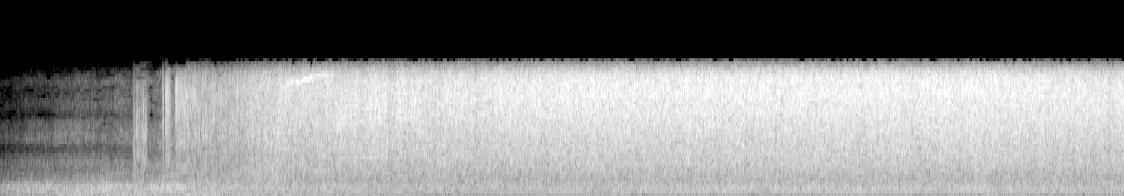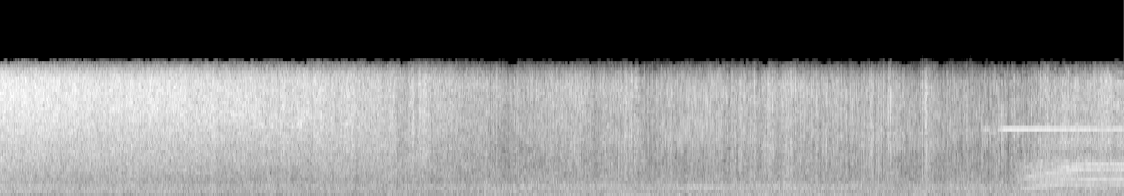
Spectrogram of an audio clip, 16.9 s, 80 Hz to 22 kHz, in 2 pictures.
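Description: Steady, loud rush of wind over an FPV quadcopter's onboard camera as it dives from altitude with little throttle. About 16 seconds in, the motors spool up with a rising whine of several tones that levels off as throttle is applied near the ground to pull out of the dive.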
